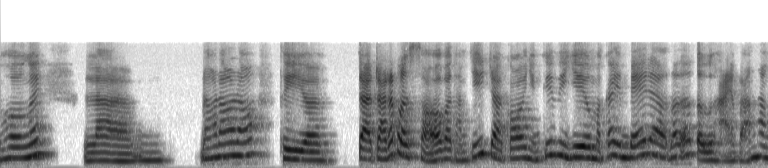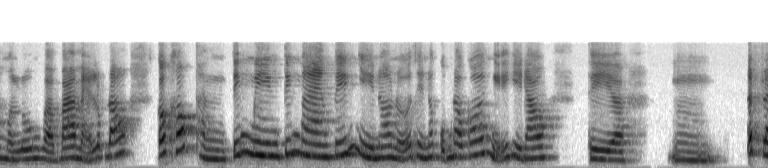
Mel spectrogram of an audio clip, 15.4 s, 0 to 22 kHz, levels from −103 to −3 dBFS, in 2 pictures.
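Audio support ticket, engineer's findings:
Nothing to flag here: the speech comes over the call path as you'd expect, with nothing above 8 kHz, which fits a wideband G.722 link at 64 kbps.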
